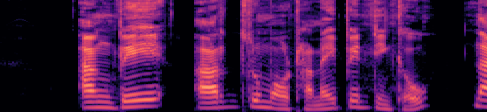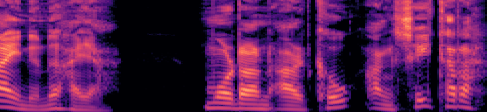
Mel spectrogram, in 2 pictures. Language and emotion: Bodo, disgusted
